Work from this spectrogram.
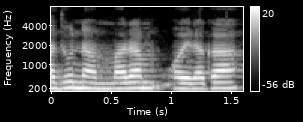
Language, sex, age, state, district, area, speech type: Manipuri, female, 45-60, Manipur, Tengnoupal, urban, spontaneous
